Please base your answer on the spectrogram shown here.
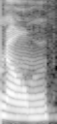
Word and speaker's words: gnome: a home for our gnome a gnome home genome good gnome is there anything else or the silent G uh there's a comb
